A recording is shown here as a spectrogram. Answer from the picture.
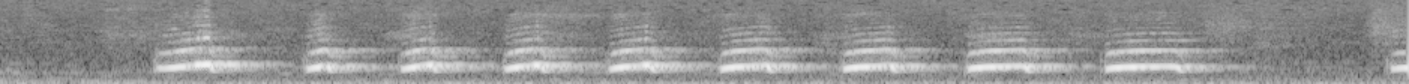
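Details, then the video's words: Champion Bangkok-type zebra dove song used as a training recording: a steady string of about eight soft, mellow coo notes, each with a slight upward lilt, at roughly two to three per second. "SUARA PERKUTUT BANGKOK JUARA"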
